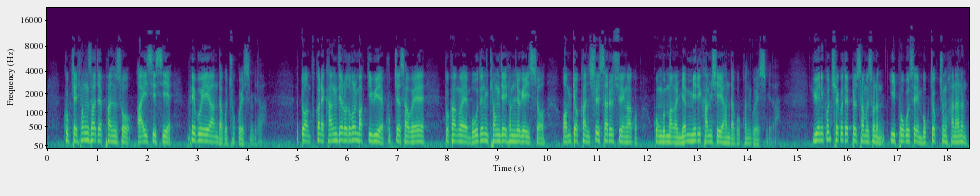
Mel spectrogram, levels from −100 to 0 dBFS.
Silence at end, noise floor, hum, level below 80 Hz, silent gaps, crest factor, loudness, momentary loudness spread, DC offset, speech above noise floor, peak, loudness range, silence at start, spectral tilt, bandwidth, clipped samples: 0 s; -49 dBFS; none; -44 dBFS; none; 18 dB; -25 LUFS; 9 LU; under 0.1%; 24 dB; -6 dBFS; 2 LU; 0 s; -6.5 dB/octave; 10.5 kHz; under 0.1%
